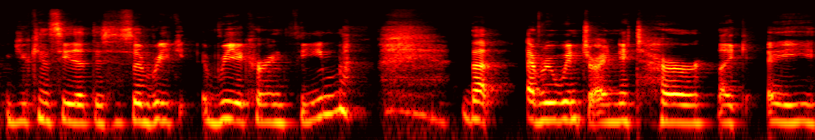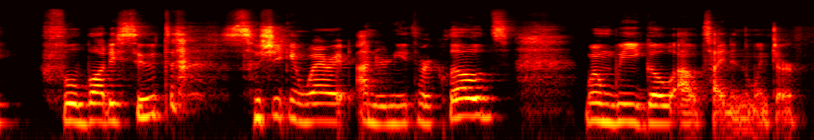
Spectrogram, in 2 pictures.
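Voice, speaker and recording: A woman talks casually through her knitting projects. Her pitch sits in a middle range. She laughs often and is quick to joke about her own mistakes. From Sweden. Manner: chatty, laughs often, self-deprecating. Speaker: knitting vlogger. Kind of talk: casual chat.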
